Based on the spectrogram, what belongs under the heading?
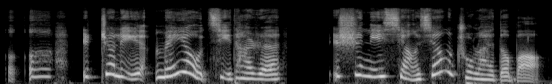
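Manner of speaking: the maid lies to the giant; nervous maid. A narrator's reading. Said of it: "佣人说". (紧张掩饰的女佣)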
